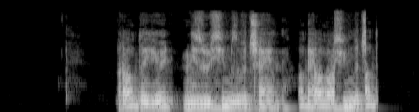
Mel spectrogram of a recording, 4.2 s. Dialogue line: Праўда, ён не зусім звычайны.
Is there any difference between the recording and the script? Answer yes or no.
yes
